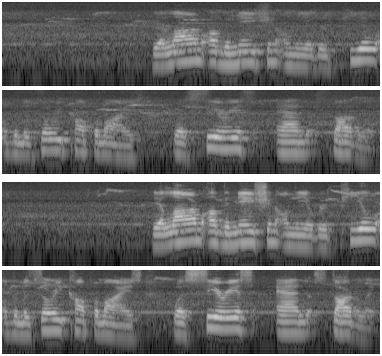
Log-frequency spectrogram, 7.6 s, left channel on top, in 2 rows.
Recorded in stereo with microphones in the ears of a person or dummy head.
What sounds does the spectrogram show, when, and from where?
1.5 s a man speaking: 65° right (ahead or behind), 1.4 m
